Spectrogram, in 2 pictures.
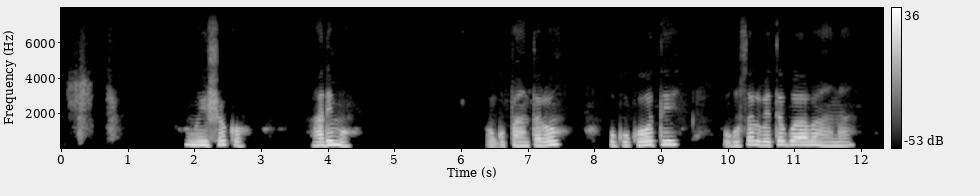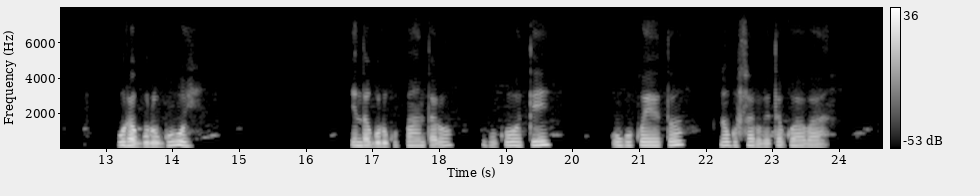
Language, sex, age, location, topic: Kinyarwanda, female, 25-35, Musanze, finance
